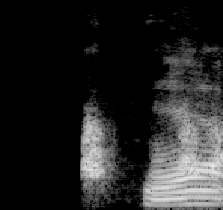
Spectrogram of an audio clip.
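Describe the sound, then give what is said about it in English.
A dog barks in an agitated, frenzied state: one short, sharp bark, a brief pause, then a longer, drawn-out tonal yowl, loud against silence. “So hang on, I got a dog here that's going a bit rabid.”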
